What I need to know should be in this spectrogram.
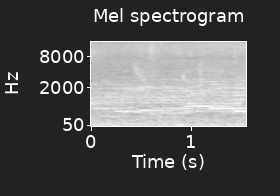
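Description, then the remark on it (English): A faint, tinny ice cream truck jingle plays, its thin melody drifting steadily over a low rumble of background noise. “Oh my god, an ice cream truck!”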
